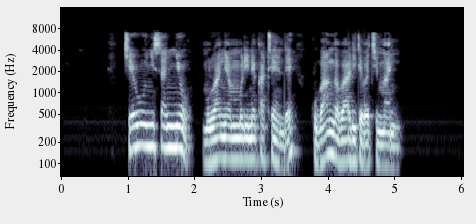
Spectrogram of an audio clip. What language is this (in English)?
Ganda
